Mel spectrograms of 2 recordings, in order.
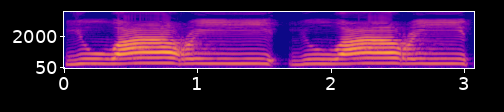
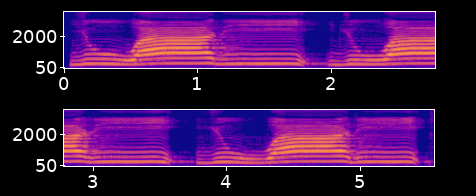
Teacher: اچھا، ری میں بعض اوقات را کو لوگ موٹا کر دیتے ہیں، تو یہاں پر را موٹا نہیں ہوگا بلکہ باریک پڑھیں گے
